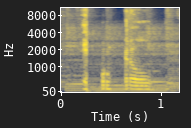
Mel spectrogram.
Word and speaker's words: inaugural: Yeah, I didn't realise I was the inaugural. How do you even pronounce that word? Inaugural? – That's it. Yeah.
